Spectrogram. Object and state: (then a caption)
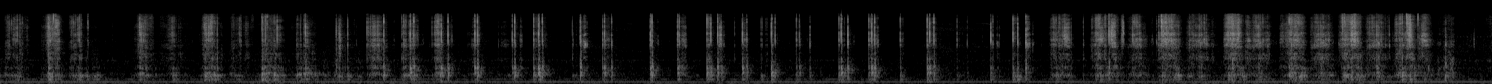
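Rubber-gripped flashlight. Long red nails scratch the ribbed, rubber-like grip of a black flashlight held in both hands, rasping back and forth. The result is a stream of quick, bright, irregular scrapes and ticks over a faint, steady low hum.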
